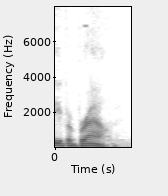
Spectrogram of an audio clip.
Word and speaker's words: Eva Braun: She asked why not, and I reminded her of the historical figure Eva Braun, which is pronounced Eva Brown, the wife of the person who started World War II and probably one of history's most evil figures.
